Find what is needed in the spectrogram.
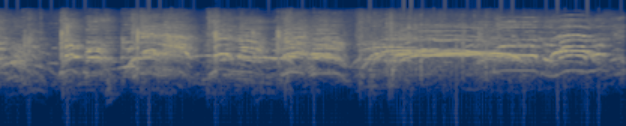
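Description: A crowd of young people shouting and cheering together, many voices overlapping, with a long drawn-out group call in the second half.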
